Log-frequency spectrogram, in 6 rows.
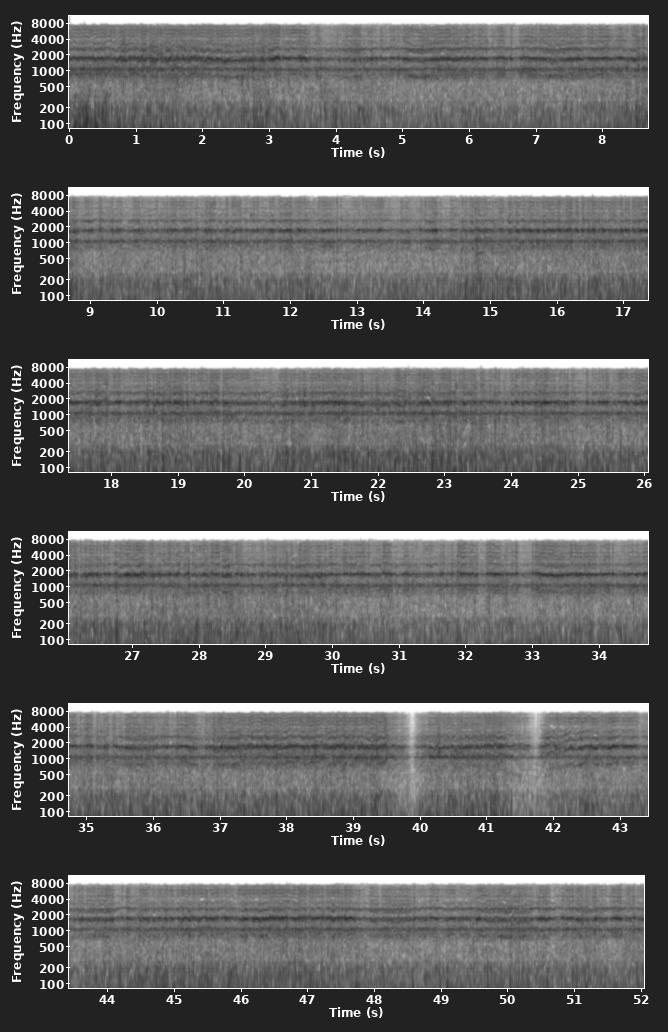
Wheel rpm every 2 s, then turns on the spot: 190, 200, 220, 230, 230, 240, 230, 230, 230, 240, 230, 230, 230, 220, 230, 230, 230, 230, 210, 180, 120, 180, 230, 220, 220, 220.
none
